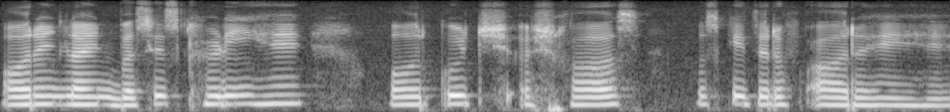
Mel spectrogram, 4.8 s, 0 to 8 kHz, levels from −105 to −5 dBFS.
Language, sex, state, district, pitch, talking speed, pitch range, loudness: Hindi, female, Delhi, New Delhi, 210 Hz, 165 wpm, 195-220 Hz, -18 LUFS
